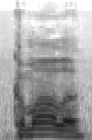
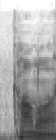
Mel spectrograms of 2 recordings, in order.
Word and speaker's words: Kamala: greated no no no there's a thing Kamala that's how you say her name I'm sorry I don't Kamala Kamala literally Kamala literally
